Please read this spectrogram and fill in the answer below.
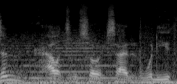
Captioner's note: none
